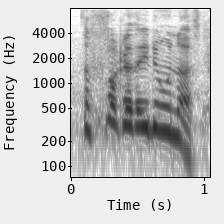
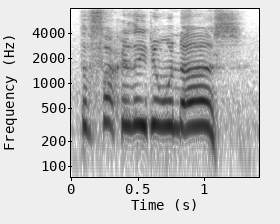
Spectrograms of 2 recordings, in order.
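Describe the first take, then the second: First: Higher, pressing real question; own indignant question. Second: High, loud shrieking outrage; mock outrage. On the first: Real, not acted. Ranting at hawks, asks it again in earnest. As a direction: ask it straight and pointed. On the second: Ranting at hawks, shrieks a mock-outraged high question. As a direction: screech it like a panicked hawk.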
